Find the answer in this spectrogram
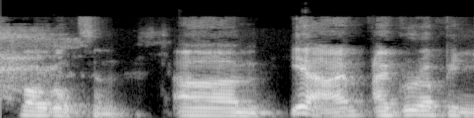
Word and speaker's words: Fogelson: I'm sorry, I can't pronounce anything today. It's Fogelson.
